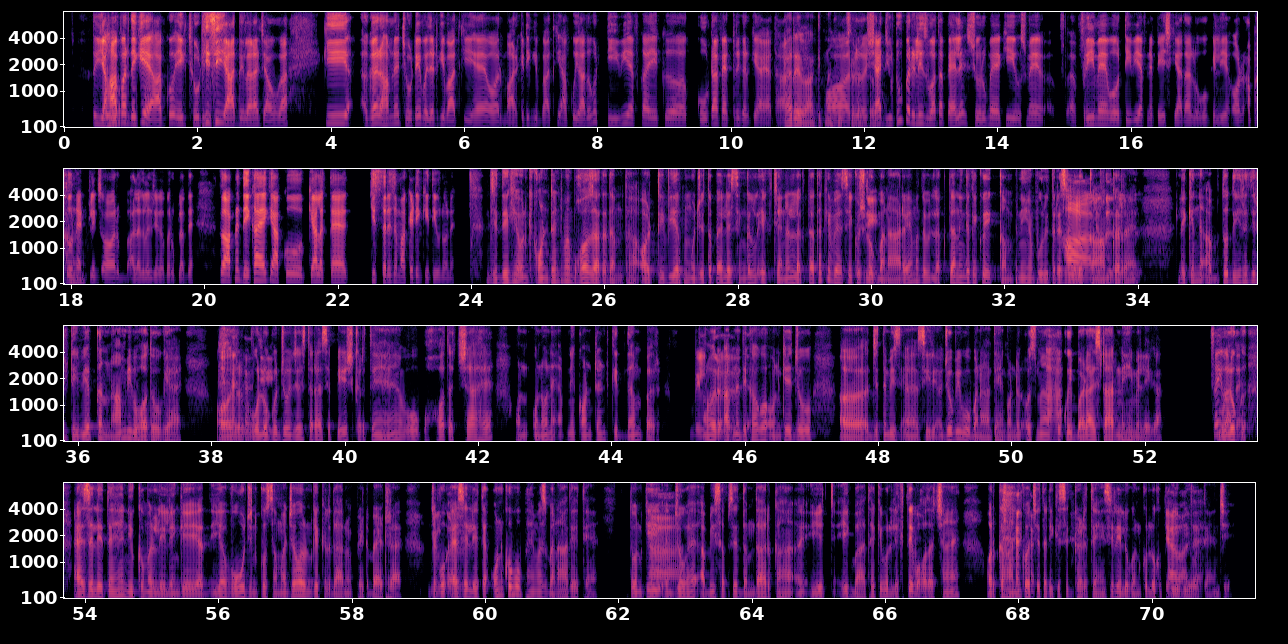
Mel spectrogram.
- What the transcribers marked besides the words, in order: laughing while speaking: "सी"; in English: "बजट"; in English: "मार्केटिंग"; in English: "रिलीज़"; in English: "फ़्री"; in English: "मार्केटिंग"; in English: "कंटेंट"; in English: "सिंगल"; chuckle; in English: "कंटेंट"; in English: "कंटेंट"; in English: "न्यूकमर"; in English: "फिट"; in English: "फेमस"; chuckle
- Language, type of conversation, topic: Hindi, podcast, पुरानी और नई फिल्मों में आपको क्या फर्क महसूस होता है?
